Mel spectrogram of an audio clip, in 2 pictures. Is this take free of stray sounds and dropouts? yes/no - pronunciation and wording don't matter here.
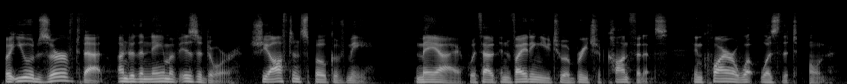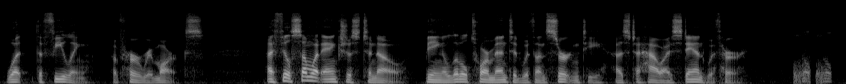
no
